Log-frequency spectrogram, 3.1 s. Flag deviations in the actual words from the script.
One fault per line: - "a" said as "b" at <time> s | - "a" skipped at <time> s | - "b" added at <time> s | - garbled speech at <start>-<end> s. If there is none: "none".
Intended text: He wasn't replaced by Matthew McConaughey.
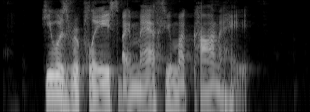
- "wasn't" said as "was" at 0.5 s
